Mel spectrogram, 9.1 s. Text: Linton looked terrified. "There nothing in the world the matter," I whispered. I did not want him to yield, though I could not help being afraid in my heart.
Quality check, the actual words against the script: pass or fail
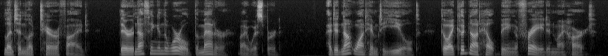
pass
